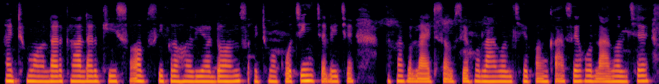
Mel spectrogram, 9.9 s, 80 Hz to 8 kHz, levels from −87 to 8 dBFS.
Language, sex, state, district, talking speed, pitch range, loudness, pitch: Maithili, female, Bihar, Saharsa, 145 wpm, 175-185 Hz, -19 LUFS, 180 Hz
